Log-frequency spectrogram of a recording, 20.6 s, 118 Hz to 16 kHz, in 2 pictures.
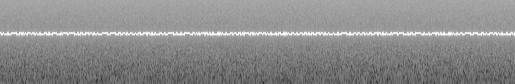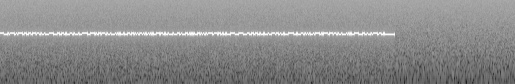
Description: RTTY (45.45 baud, 170 Hz shift), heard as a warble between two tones, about 2250 Hz centre. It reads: … 09352 55822 05154 67834 26082 15782 39251 62590 79338 98715 67446 77643 99801 57633 69030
